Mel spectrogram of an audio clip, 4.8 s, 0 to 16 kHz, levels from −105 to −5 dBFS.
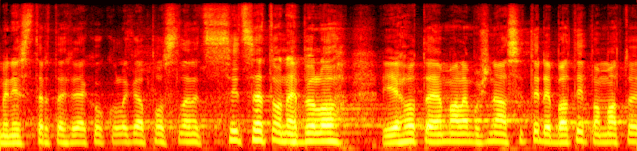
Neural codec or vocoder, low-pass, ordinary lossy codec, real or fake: none; 14.4 kHz; AAC, 96 kbps; real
